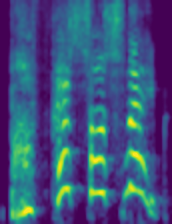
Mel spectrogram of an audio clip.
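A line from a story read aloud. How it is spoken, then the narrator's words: Shrieked. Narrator (German): kreischte Madame Pomfrey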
